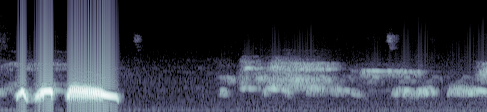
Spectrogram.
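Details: Spotted dove in the thổ voice style giving urging and calling coos: two quick looping hooted notes, then a long purring coo that falls at the end. Faint low murmuring sounds follow after a silence.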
